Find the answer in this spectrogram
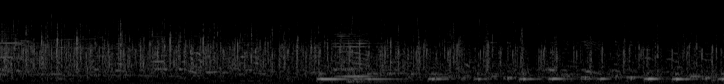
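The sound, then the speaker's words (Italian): Audience applause fills the space, a dense steady patter of many hands clapping at moderate volume, with crowd chatter and a few voices mixed in throughout. “Un applauso perché vi incoraggiamento.”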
